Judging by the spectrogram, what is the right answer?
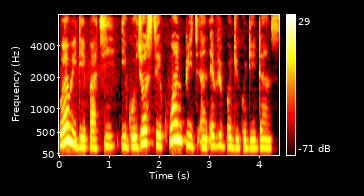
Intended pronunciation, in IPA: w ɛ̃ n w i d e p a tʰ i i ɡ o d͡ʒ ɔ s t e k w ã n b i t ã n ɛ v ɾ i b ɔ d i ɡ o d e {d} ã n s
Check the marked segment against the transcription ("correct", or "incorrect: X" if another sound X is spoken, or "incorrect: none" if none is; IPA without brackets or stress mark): correct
